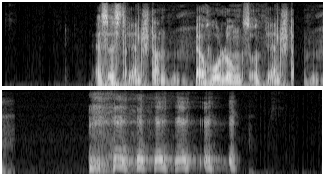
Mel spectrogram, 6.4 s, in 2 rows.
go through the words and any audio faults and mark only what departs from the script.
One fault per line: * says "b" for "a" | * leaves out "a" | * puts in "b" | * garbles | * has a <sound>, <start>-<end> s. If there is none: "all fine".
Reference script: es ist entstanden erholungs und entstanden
* has a dropout, 2.9-3.0 s
* has a laugh, 4.1-5.6 s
